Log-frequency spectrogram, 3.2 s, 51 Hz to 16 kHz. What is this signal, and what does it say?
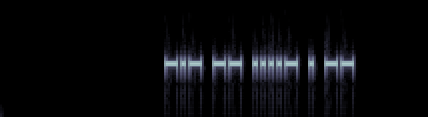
Morse code, heard as a keyed tone, about 40 wpm, 700 Hz. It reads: KM4EM
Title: USA Call Signs - 5 Characters - 6x Character Spacing - 40wpm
